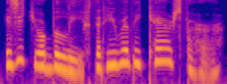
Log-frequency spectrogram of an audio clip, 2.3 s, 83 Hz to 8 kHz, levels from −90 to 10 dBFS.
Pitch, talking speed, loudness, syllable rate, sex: 215 Hz, 265 wpm, -18 LUFS, 6.1 syllables/s, female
